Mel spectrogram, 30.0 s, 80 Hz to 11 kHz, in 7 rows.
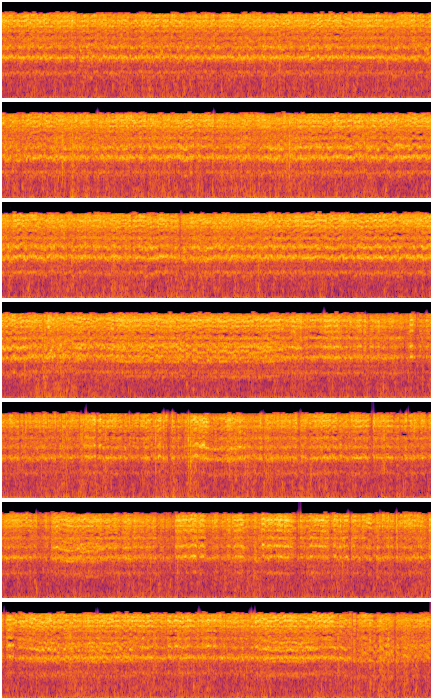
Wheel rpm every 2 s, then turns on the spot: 220, 220, 230, 230, 230, 230, 240, 230, 230, 230, 230, 230, 230, 220, 220.
none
